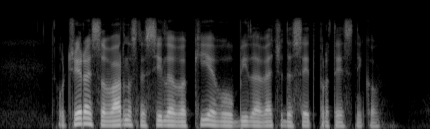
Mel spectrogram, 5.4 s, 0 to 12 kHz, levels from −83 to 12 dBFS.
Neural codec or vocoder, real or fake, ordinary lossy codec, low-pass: none; real; none; 7.2 kHz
